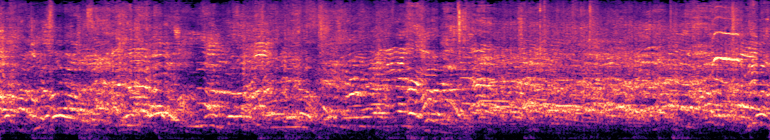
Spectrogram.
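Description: Several men shout instructions from ringside in a large echoing hall.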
